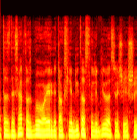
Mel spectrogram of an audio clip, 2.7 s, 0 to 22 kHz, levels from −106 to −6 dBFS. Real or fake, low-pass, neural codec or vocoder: fake; 14.4 kHz; codec, 44.1 kHz, 3.4 kbps, Pupu-Codec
